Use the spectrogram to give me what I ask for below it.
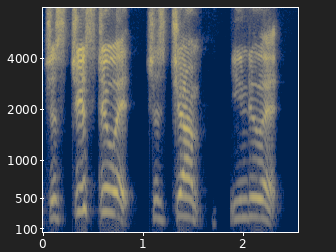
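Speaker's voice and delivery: eager coach pushing hard; pushy Aries. Acted. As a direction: goad someone into jumping. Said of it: "Aries is like".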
